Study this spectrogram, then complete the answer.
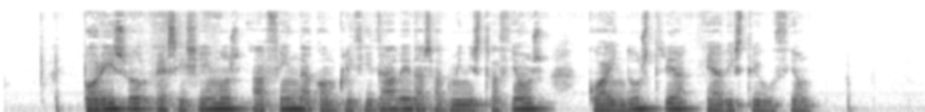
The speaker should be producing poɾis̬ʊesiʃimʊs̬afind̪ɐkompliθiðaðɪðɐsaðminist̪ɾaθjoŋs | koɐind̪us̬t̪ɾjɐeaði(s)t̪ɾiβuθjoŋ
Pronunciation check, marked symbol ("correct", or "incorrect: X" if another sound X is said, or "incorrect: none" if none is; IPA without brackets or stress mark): correct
